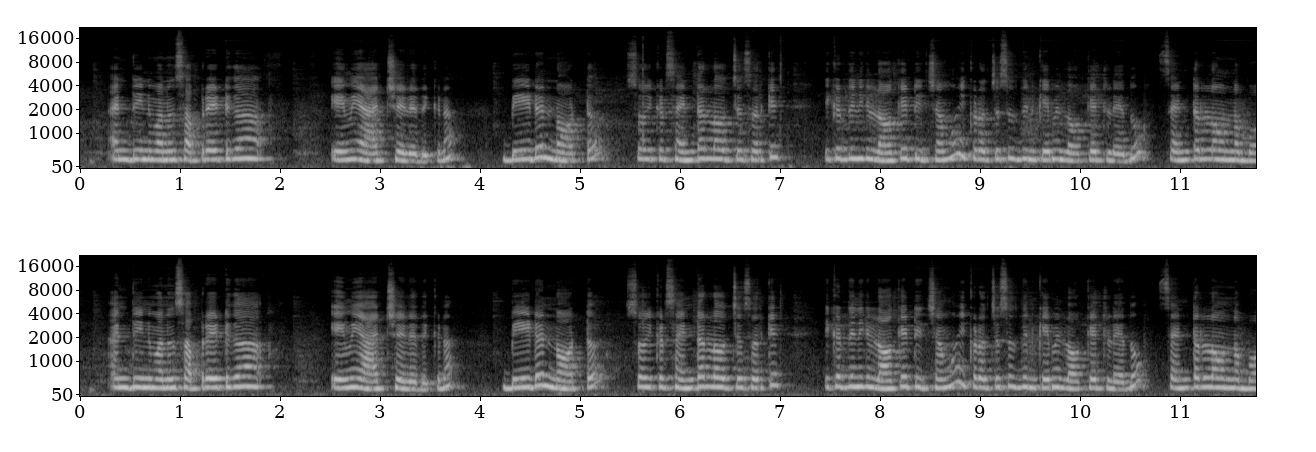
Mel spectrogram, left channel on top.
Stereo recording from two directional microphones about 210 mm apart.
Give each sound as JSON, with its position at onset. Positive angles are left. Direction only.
{"t": 0.3, "sound": "a woman's voice", "side_deg": -55}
